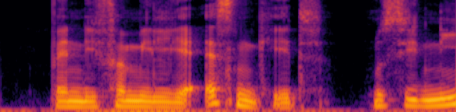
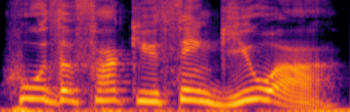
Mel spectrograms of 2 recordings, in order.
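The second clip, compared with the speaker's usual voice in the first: much higher, acted angry yell in English; angry shout; 10 semitones higher, 3 dB louder than usual. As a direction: let it burst out as a retold outburst. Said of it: "Sie ruft".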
